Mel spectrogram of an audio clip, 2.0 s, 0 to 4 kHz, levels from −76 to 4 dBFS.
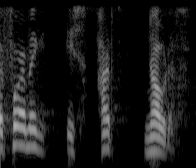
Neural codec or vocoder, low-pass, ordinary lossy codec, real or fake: vocoder, 22.05 kHz, 80 mel bands, Vocos; 3.6 kHz; none; fake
